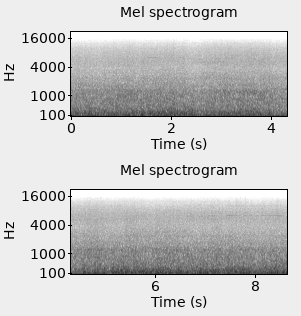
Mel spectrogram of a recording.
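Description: A Ducati Monster motorcycle being ridden: the L-twin engine running under a steady rumble of wind on the microphone.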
